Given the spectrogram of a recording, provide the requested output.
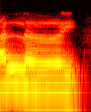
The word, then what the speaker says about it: เลย: ว่า เลย นะ คะ เป็น เพราะ ว่า มี ตัว สะกด เข้า มา ออ อ่าน ก็ เลย ต้อง หาย ไป ค่ะ แต่ อย่า ลืม ว่า ยัง ต้อง ออก เสียง เออ นะ คะ ฟัง นะ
